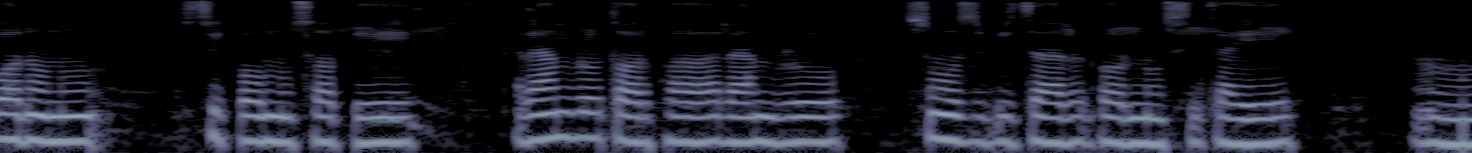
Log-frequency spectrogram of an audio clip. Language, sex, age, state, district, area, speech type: Nepali, female, 30-45, West Bengal, Darjeeling, rural, spontaneous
